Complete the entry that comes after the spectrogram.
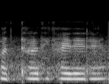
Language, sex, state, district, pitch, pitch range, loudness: Hindi, female, Uttar Pradesh, Etah, 260 Hz, 255-260 Hz, -14 LUFS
